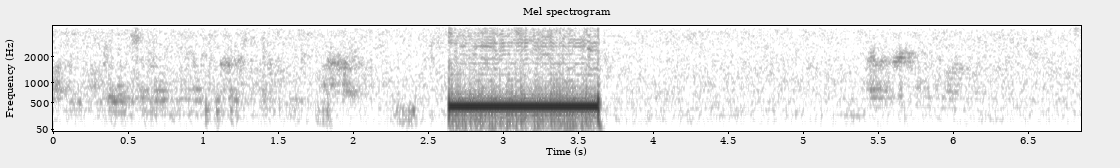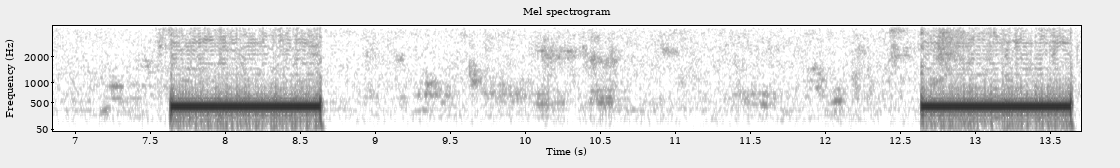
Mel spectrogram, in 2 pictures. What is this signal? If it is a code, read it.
Ringback tone (Europe, 425 Hz).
